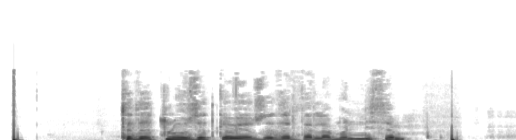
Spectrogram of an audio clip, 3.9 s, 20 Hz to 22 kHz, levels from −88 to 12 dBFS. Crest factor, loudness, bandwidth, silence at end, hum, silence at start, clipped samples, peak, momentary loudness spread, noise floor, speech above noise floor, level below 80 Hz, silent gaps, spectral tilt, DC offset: 20 dB; -19 LUFS; 11.5 kHz; 0.45 s; none; 0.1 s; under 0.1%; 0 dBFS; 10 LU; -73 dBFS; 56 dB; -36 dBFS; none; -7.5 dB/octave; under 0.1%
